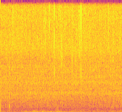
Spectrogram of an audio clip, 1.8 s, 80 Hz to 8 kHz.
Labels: {"label": "anthrophony, boat engine", "recorder": "SoundTrap 300"}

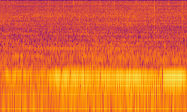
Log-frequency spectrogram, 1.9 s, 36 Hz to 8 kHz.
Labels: {"label": "anthrophony, boat engine", "recorder": "SoundTrap 500"}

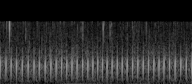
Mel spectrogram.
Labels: {"label": "biophony, rattle", "recorder": "SoundTrap 500"}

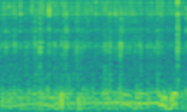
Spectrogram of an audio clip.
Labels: {"label": "biophony, cascading saw", "recorder": "HydroMoth"}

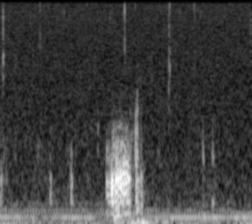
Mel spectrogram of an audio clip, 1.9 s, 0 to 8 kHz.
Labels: {"label": "biophony, low growl", "recorder": "SoundTrap 300"}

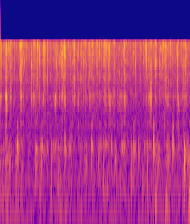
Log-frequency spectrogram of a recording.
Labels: {"label": "ambient", "recorder": "HydroMoth"}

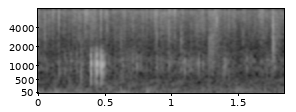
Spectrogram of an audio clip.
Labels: {"label": "biophony, damselfish", "recorder": "SoundTrap 500"}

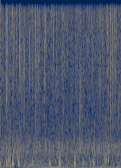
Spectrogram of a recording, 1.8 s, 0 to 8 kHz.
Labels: {"label": "biophony, pulse", "recorder": "SoundTrap 500"}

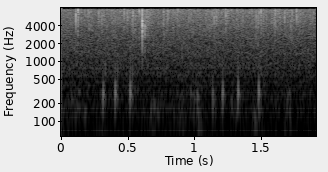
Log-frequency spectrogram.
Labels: {"label": "biophony, pulse", "recorder": "SoundTrap 500"}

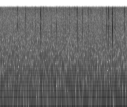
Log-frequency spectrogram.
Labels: {"label": "ambient", "recorder": "HydroMoth"}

